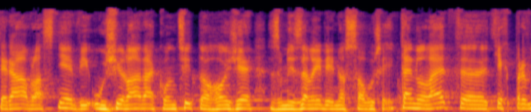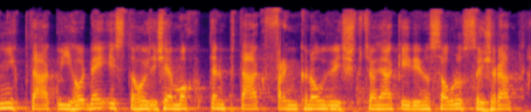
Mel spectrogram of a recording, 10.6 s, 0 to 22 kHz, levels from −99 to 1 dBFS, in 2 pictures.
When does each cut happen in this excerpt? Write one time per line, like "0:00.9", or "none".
0:01.9
0:05.9
0:06.8
0:08.9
